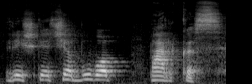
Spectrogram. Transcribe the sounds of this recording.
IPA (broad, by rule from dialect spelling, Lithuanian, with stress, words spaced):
ˈrʲɛɪʃʲkʲɛ ˈt͡ʃʲɛ ˈbuːʋoː ˈpɐrkɐs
